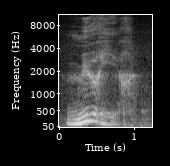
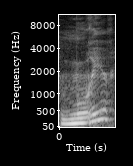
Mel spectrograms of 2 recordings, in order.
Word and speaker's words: mûrir: You say mûrir. Not mourir, it means to die.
